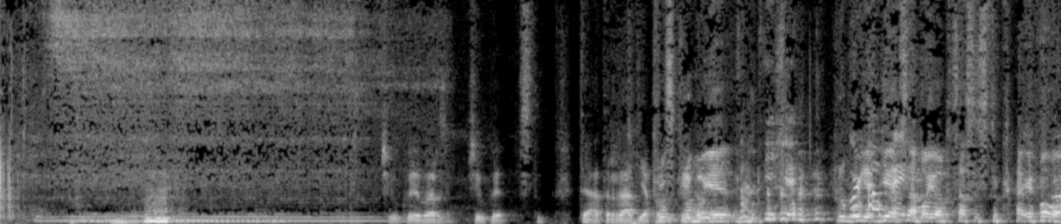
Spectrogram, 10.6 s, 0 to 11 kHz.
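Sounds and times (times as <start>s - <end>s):
voice humming a droning buzz imitating an insect or engine: 0.3s - 4.7s
speech: 1.4s - 1.9s, 4.0s - 10.5s
laughter: 6.6s - 10.5s.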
